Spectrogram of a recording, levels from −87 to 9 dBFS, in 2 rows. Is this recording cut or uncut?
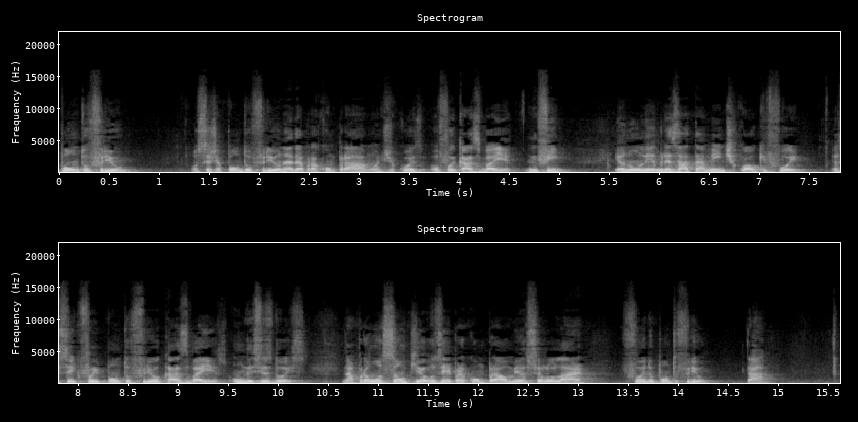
uncut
